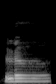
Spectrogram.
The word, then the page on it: lu: Lwaitel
